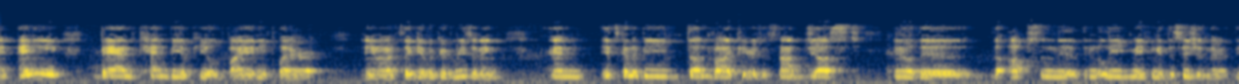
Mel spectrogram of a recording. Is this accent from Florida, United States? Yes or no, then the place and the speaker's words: no; New Jersey, United States; I'm personally from New Jersey.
